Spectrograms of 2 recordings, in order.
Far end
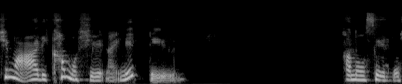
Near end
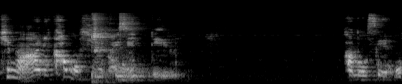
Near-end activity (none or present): present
